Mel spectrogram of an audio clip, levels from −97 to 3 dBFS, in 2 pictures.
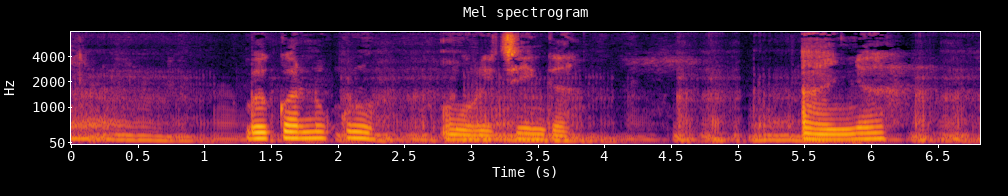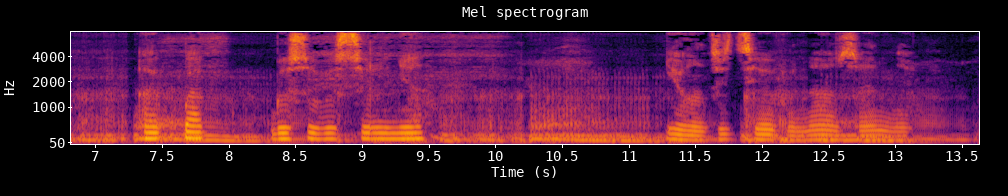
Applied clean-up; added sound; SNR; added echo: none; Growling; 9 dB; none.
